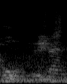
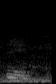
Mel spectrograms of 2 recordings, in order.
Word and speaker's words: Hu: Yeah, Hu. W-H-O, Hu.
